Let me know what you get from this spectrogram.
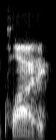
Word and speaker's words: Plai: Is it pronounced Ply? – Ply, actually. I think it has some meaning in Ukrainian, I believe. – Spelled P-L-A-I. Now, they call themselves a people and performance management tool.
